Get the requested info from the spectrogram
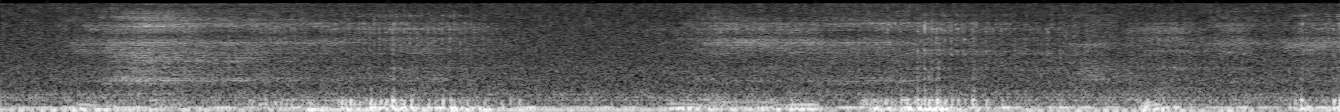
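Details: Pit bull puppy snoring in sleep: soft, steady low snoring with slow breaths, about two cycles in seven seconds, over faint hiss; snoring.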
